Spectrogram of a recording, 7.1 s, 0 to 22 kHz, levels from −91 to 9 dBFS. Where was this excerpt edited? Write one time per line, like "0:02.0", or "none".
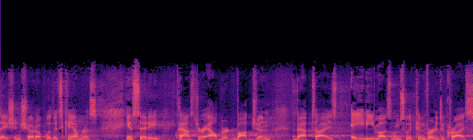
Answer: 0:02.0
0:02.6
0:04.4
0:05.6

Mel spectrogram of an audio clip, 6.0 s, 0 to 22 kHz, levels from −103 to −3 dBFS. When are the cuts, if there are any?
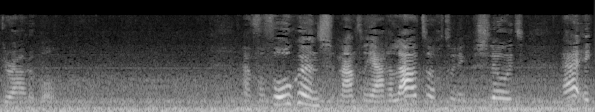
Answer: none

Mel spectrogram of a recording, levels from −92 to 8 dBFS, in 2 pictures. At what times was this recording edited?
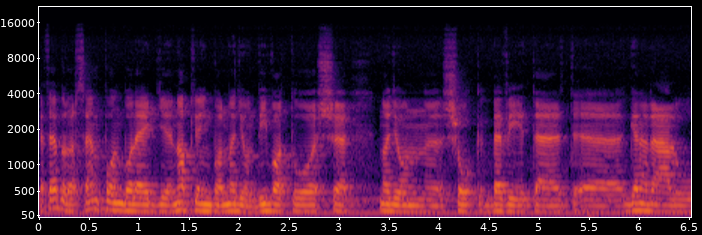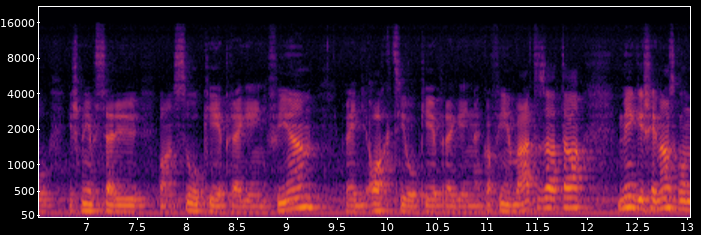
0:07.7

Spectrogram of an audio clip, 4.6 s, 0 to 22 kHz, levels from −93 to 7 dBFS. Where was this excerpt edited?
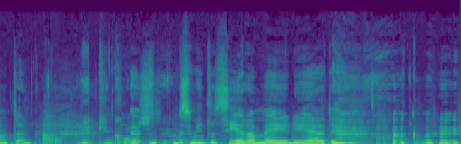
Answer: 0:01.8

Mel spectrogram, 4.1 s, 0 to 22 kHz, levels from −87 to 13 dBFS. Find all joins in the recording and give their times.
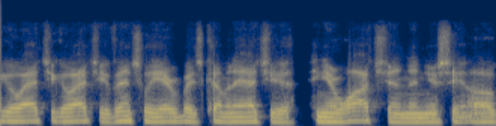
0:02.5

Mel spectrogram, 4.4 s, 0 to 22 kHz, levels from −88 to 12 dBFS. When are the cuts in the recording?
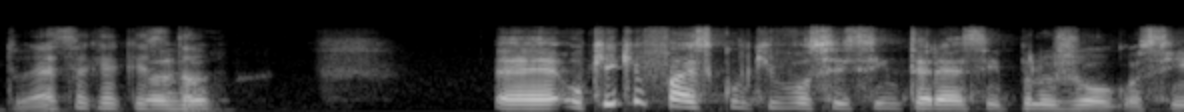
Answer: none

